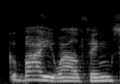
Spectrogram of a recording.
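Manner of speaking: put-on high, loud girl calling goodbye; little girl calling. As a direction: call after the animals as a little girl. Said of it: "said Red".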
